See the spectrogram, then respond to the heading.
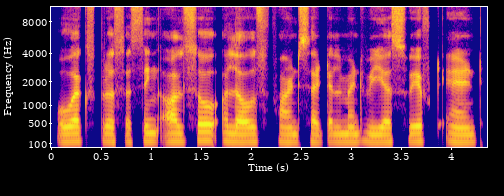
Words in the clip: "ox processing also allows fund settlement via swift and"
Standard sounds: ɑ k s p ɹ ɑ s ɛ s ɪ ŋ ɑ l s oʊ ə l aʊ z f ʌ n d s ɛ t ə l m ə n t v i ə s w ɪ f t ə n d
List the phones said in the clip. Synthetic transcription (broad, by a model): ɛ k s p ɹ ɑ s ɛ s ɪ ŋ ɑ l s oʊ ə l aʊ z f ʌ n d s ɛ t ə l m ə n t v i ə s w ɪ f t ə n d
